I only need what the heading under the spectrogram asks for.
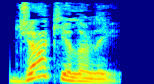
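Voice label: "jocularly", British English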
